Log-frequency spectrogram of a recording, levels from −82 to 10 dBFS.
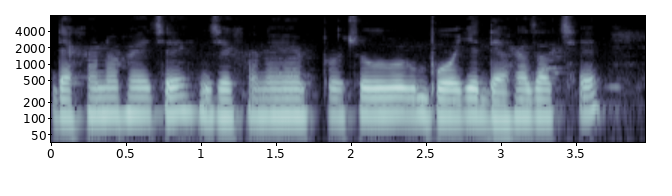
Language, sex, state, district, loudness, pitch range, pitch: Bengali, male, Tripura, West Tripura, -16 LUFS, 115-120 Hz, 115 Hz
